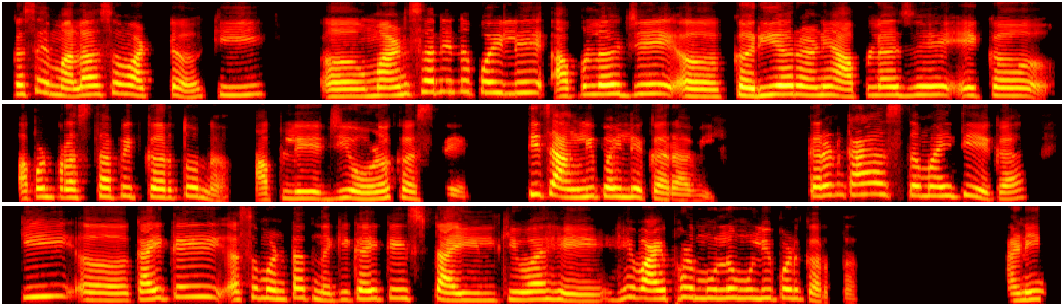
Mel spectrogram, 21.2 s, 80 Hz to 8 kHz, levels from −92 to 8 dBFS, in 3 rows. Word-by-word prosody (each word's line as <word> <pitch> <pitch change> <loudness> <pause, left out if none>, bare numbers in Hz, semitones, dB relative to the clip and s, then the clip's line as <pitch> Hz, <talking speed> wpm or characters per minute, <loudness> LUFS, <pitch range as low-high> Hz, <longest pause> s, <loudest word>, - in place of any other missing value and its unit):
कसं 275 +4 0
आहे 310 - 0
मला 235 +1 +4
असं 265 +3 0
वाटतं, 230 -7 0
की 250 +1 -5 0.4
अ, 195 - -3 0.3
माणसाने 270 +9 +2
ना 335 0 -5
पहिले 315 -1 0 0.2
आपलं 265 +5 +4
जे 280 +2 -1 0.2
अ, - - 0 0.3
करिअर 250 +3 +7
आणि 240 +1 +2
आपलं 240 +4 +1
जे 250 +1 +3 0.2
एक 230 +1 -3
अ, 230 -1 0 0.3
आपण 250 +4 -1
प्रस्थापित 250 +2 -2
करतो 250 +1 0
ना, - - -9 0.2
आपली 205 +4 -2
जी 215 +5 -7
ओळख 210 +4 0
असते, 195 -5 -7 0.4
ती 320 - +2
चांगली 245 -2 +5
पहिले 255 -1 +2
करावी, 170 -7 -4 0.7
कारण 290 +3 +1
काय 320 +1 +2
असतं 300 -2 -3
माहितीये 275 -3 -1
का, 195 +1 -3 0.4
की 315 +2 -2
अ, 215 -2 -1
काही-काही 305 +6 0
असं 260 +5 -7
म्हणतात 270 +1 -1
ना, 225 -4 -4
की 230 - -8
काही-काही 260 +2 -1
स्टाईल 210 -3 0
किंवा 230 +1 +1
हे, 235 -4 -1 0.3
हे 285 - -5
वायफळ 265 +2 +3
मुलं-मुली 270 0 -2
पण 275 -1 0
करतात. - - -8 1.0
आणि 220 +4 0
250 Hz, 150 wpm, -22 LUFS, 225-275 Hz, 1.0 s, करिअर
